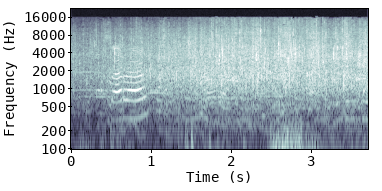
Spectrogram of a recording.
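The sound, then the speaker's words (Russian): An audience claps steadily for several seconds as child performers come out, a dense, even wash of applause. Near the start, one voice calls out a brief rising shout over the clapping. “Знаете, Детям мне... нужны ваши аплодисменты.”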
